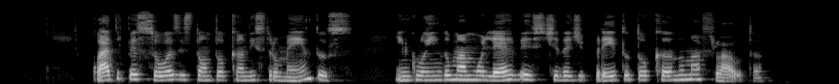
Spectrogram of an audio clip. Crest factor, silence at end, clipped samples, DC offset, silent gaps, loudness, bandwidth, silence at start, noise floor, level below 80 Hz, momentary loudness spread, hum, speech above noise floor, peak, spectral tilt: 22 dB; 0.75 s; under 0.1%; under 0.1%; none; -22 LUFS; 13 kHz; 0.95 s; -73 dBFS; -76 dBFS; 10 LU; none; 51 dB; -2 dBFS; -4.5 dB/octave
